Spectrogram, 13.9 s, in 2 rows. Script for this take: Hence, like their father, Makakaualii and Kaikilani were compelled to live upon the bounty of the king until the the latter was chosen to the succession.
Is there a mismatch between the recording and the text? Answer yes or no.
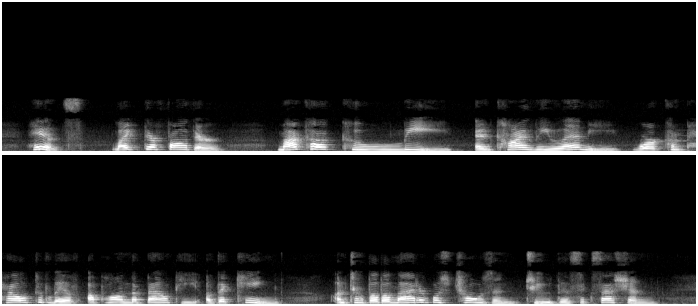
no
